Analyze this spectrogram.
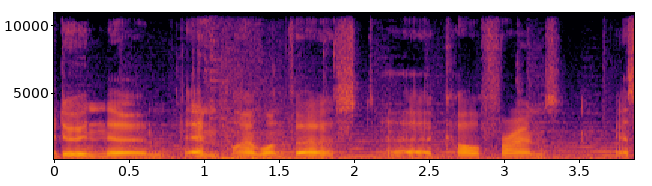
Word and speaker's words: Karl Franz: So we're doing the Empire one first, Karl Franz, that's how you say his name.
